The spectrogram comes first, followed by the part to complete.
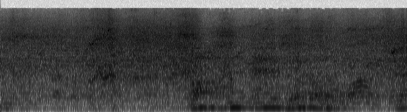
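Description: A race announcer's voice over a PA in a large hall, with radio-controlled buggies running on an indoor dirt track beneath it. The first two seconds are mostly the cars and the hall; the voice comes in about two seconds in.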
